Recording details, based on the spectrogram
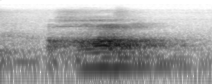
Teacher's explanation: अतिकण्ठ्य भनेको घाँटीको पनि अझै भित्री भागबाट उच्चारण हुने वर्णलाई अतिकण्ठ्य भनिन्छ। अतिकण्ठ्य भनेको घाँटीको फेदबाट उच्चारण हुने वर्ण, फोक्सोबाट सासबाट आइसकेपछि पनि ऐको कण्ठ्य वर्ण भन्दा पनि अझै तलबाट उच्चारण हुने वर्णलाई के भनिन्छ अतिकण्ठ्य।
